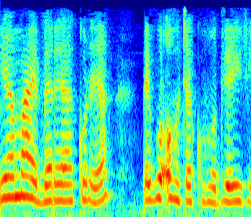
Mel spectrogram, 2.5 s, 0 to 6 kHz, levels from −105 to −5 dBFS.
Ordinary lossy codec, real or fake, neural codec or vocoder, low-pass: MP3, 32 kbps; fake; codec, 24 kHz, 3 kbps, HILCodec; 5.4 kHz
